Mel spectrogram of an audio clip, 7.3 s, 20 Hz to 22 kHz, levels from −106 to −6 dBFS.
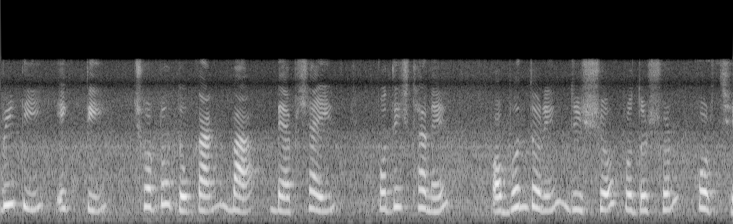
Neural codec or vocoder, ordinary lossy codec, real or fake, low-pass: none; none; real; 7.2 kHz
